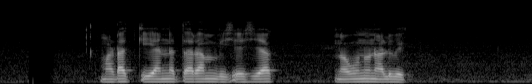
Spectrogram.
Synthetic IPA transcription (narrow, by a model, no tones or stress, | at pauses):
mɐʈat̪kijanːɐt̪ɐɾɐmʋiʃeːʃ̬jak̚ | noʋununɐluʋek̚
